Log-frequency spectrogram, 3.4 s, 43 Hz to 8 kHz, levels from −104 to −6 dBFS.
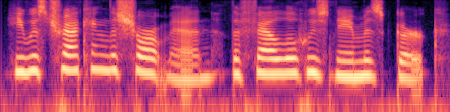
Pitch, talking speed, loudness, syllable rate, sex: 250 Hz, 215 wpm, -15 LUFS, 4.9 syllables/s, female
